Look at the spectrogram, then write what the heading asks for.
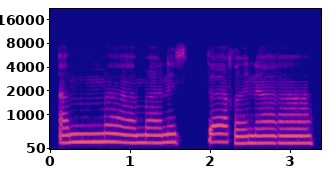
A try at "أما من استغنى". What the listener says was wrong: தகுன தகுன ராகம் எடுத்து தகுன. அது ஓதல் இல்லை. ஆம அபுகா அவ, அது ஓதல் இல்லை. அது வந்து ஜஸ்ட் ரீடிங்.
